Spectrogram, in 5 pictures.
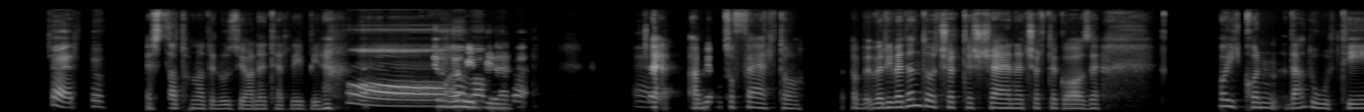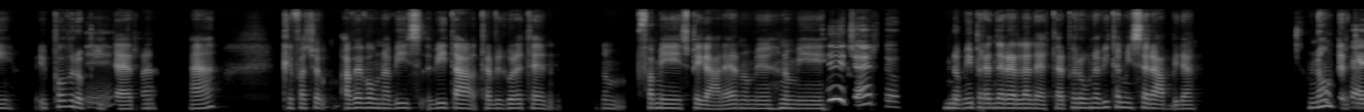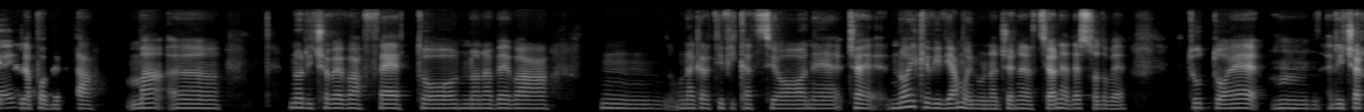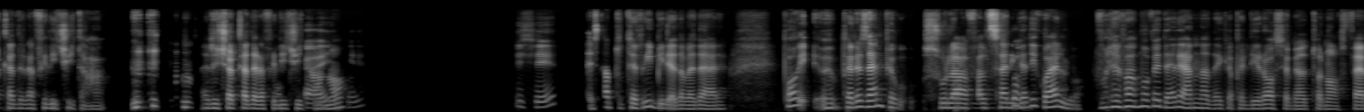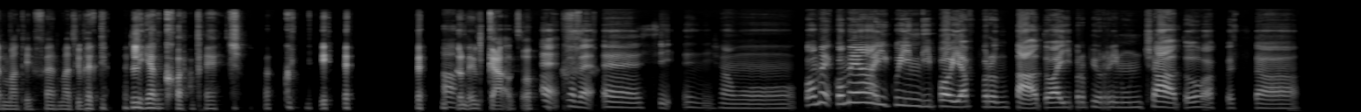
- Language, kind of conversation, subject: Italian, podcast, Hai una canzone che ti riporta subito all'infanzia?
- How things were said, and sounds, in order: drawn out: "Oh"; chuckle; other background noise; "Cioè" said as "ceh"; inhale; tapping; "cioè" said as "ceh"; throat clearing; chuckle; laughing while speaking: "ancora peggio, quindi non è il caso"; chuckle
